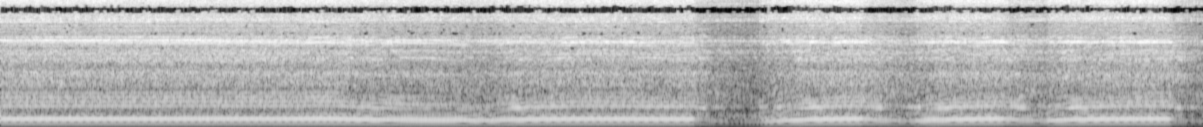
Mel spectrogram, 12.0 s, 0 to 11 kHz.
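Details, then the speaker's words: Stihl BR430 two-stroke backpack blower: steady high revs, each throttle blip sags and drops in pitch before recovering, runs better with some choke; bogging on acceleration, carburetor issue suspected, piston damage possible. "it's bogging down when I go to rev out if I give it a little bit of Choke then rev it out and I keep the rows higher then it will do the job so it's definitely got a carb issue I would say"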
